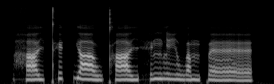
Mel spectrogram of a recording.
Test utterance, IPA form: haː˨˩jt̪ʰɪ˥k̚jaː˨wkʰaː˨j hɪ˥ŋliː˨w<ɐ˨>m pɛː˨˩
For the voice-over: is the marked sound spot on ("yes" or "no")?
yes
